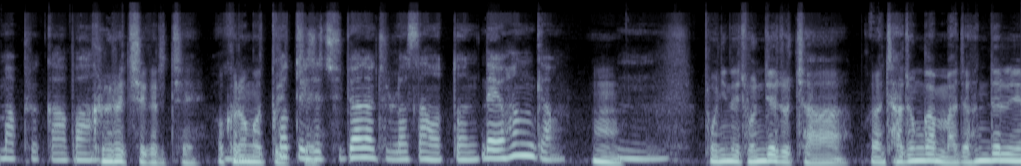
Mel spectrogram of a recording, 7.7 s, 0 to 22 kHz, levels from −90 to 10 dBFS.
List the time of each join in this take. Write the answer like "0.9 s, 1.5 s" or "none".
5.2 s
